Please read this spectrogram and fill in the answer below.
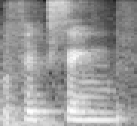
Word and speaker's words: fixin': video sure yeah but we don't need the g ah fixing you know fixing fixing facing fixing if you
